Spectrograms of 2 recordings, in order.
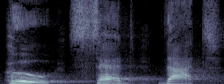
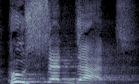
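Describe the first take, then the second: First: Loud, very slow, word-by-word demand; screamed demand. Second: Very high, loud, slow bellow; furious scream. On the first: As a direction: pound out each word separately, like a fist on the table. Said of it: "pounded upon the table and screamed". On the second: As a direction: explode at the silent room, much higher and louder. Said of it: "a third time he pounded upon the table and screamed". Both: Retold or imitated.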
